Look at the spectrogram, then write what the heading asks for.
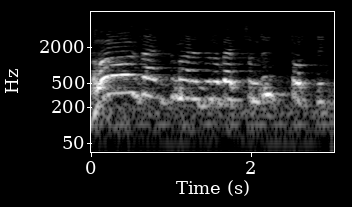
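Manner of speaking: high-pitched comic caller, held throughout; put-on high telephone voice; phone caller. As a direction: pitch the whole enquiry way up. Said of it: "the guy phones up and he says".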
